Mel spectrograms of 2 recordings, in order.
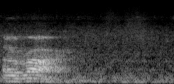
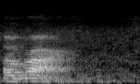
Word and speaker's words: arar: The word is arar. Arar, which means curse in Hebrew.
